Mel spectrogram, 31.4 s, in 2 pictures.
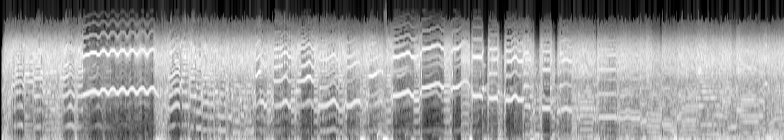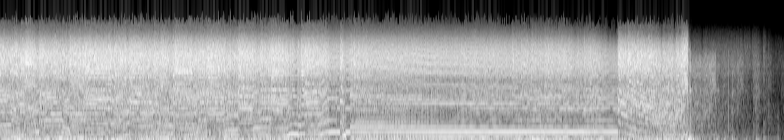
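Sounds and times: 
harmonics lead: 0:00.6 - 0:10.8, 0:11.6 - 0:30.6.

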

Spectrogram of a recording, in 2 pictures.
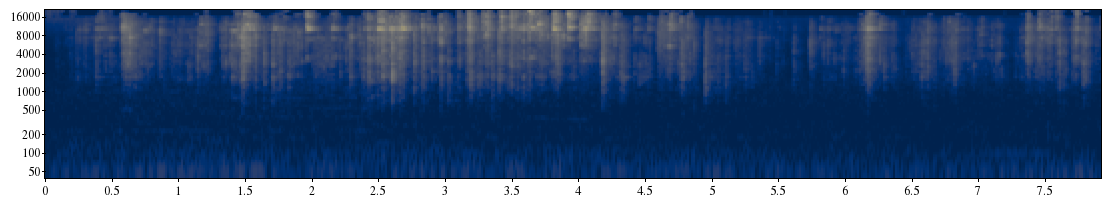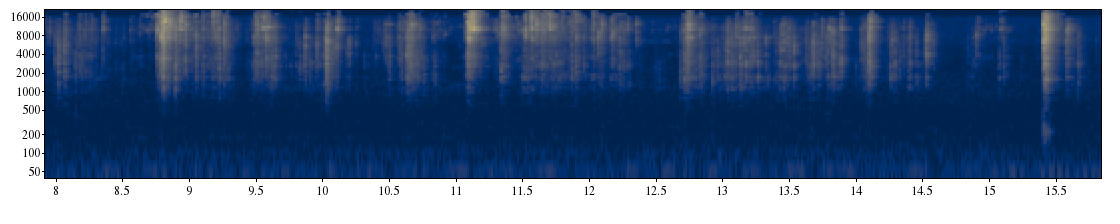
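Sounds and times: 
bunch of keys: 0:00.1 - 0:15.7.

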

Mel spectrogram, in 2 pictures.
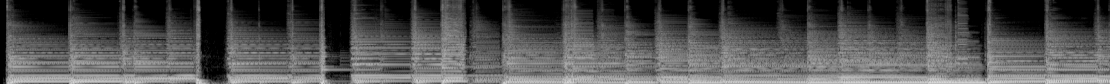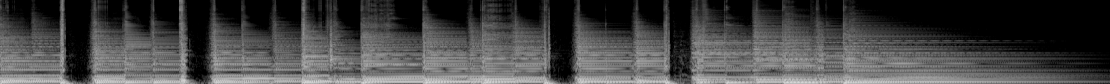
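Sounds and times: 
strumming through piezo pickup: 0:00.0 - 0:22.1.

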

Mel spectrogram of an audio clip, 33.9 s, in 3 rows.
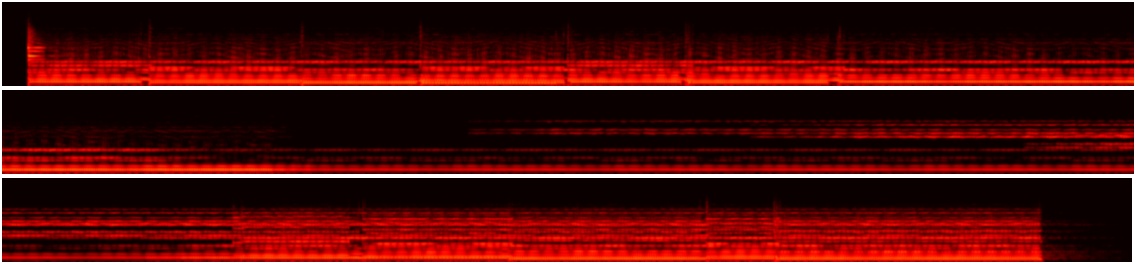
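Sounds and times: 
BK9 organ drawbars: 0:00.3 - 0:16.2, 0:18.9 - 0:33.2.

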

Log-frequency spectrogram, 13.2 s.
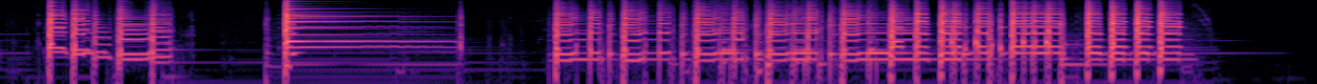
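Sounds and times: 
funky guitar: 0:00.5 - 0:01.8, 0:05.5 - 0:12.1.

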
